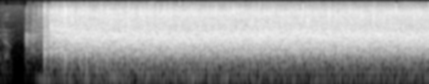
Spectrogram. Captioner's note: applause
